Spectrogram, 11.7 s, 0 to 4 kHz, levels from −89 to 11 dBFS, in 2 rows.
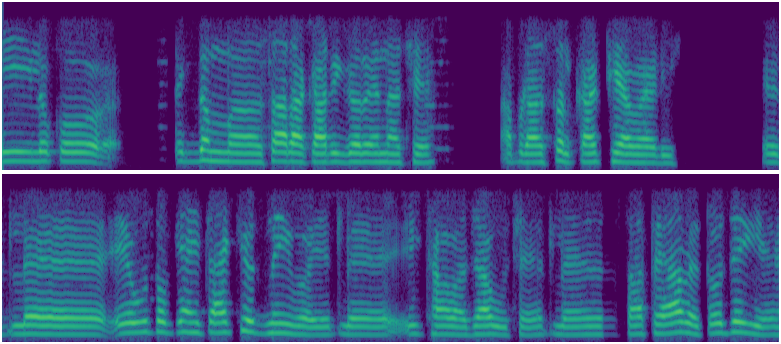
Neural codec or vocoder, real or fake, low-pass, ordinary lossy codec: none; real; 3.6 kHz; none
